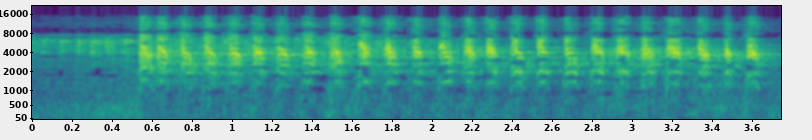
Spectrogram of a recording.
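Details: Green leafbird song used to rouse a white-rumped shama into singing, a fast, steady run of high chipping notes, roughly four per second, continuing without pause after a brief quiet start.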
